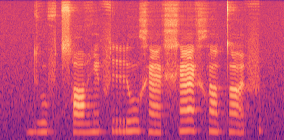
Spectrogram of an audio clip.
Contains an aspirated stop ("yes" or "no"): yes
